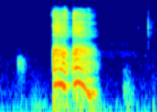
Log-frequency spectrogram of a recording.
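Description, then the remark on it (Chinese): A single loud, voiced two-part cough, like a deliberate throat-clearing "ahem", lasting about half a second and standing alone, followed by a few faint clicks. “没等旺财说完，杜鹃就咳嗽一声说道”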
